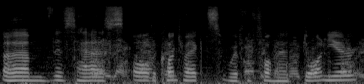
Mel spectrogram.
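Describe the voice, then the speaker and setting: The speech moves at a very slow pace, with audible room echo around it. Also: woman. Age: 30s. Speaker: flight sim streamer. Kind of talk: live gameplay commentary. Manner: halting, many fillers.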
